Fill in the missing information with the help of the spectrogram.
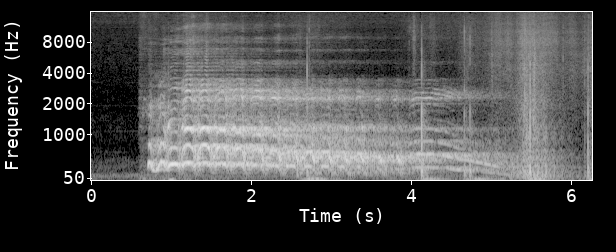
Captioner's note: evil laugh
